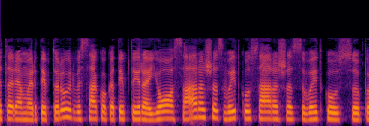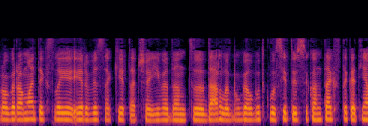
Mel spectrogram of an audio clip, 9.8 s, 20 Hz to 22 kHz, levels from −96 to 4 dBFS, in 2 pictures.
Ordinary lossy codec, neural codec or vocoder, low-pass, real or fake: MP3, 48 kbps; none; 7.2 kHz; real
